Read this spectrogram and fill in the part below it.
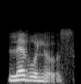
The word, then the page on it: levulose: Indian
